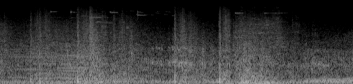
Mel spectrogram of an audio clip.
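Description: Gunfire in a video game sounds as a dense, continuous rattle of shots and bursts under a noisy background, steady and fairly loud throughout with no clear pauses.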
